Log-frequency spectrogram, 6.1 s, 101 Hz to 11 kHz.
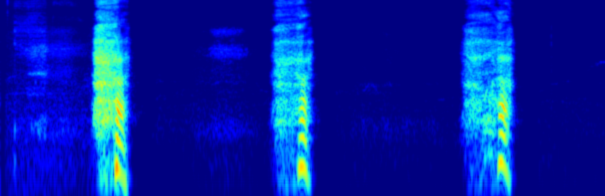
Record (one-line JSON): {"exhalation_length": "6.1 s", "exhalation_amplitude": 32767, "exhalation_signal_mean_std_ratio": 0.26, "survey_phase": "beta (2021-08-13 to 2022-03-07)", "age": "45-64", "gender": "Female", "wearing_mask": "Yes", "symptom_cough_any": true, "symptom_runny_or_blocked_nose": true, "symptom_diarrhoea": true, "symptom_fatigue": true, "symptom_headache": true, "symptom_change_to_sense_of_smell_or_taste": true, "smoker_status": "Never smoked", "respiratory_condition_asthma": false, "respiratory_condition_other": false, "recruitment_source": "Test and Trace", "submission_delay": "1 day", "covid_test_result": "Positive", "covid_test_method": "RT-qPCR", "covid_ct_value": 26.2, "covid_ct_gene": "ORF1ab gene", "covid_ct_mean": 26.8, "covid_viral_load": "1600 copies/ml", "covid_viral_load_category": "Minimal viral load (< 10K copies/ml)"}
